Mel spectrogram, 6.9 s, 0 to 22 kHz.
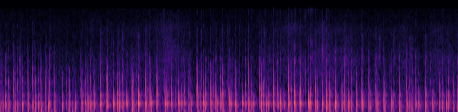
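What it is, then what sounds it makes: Bell pepper, hollow. A whole, hollow red bell pepper with a green stem is held in both hands and tapped rapidly with fingertips and short nails, about 48 quick taps in under seven seconds. Each tap gives a short, hollow knock with a muted resonant tone around 320 Hz that dies away almost instantly. The result is a steady, dense patter with little high-end brightness.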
